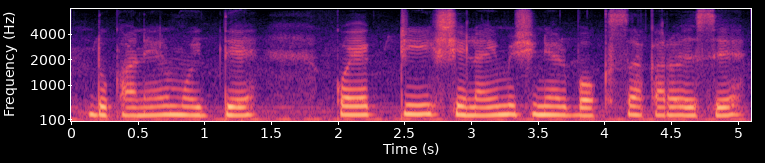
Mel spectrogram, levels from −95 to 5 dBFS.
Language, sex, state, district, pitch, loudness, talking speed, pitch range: Bengali, female, Assam, Hailakandi, 215 Hz, -15 LUFS, 95 wpm, 210-225 Hz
